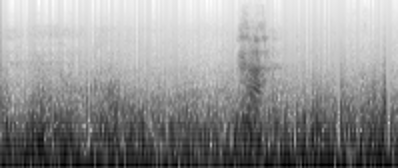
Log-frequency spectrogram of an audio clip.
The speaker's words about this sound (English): Here comes the wind. Yeah. Right. So we listened back to a little bit of this, and the wind's not hindering our conversation, so that's good.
